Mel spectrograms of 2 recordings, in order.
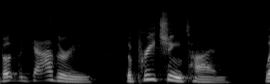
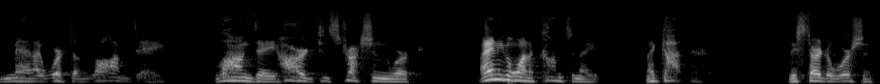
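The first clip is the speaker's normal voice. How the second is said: a light hint of a raspy tired worker; tired construction worker recounting his day; raspy stranger. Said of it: "He had a very, uh, raspy voice".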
